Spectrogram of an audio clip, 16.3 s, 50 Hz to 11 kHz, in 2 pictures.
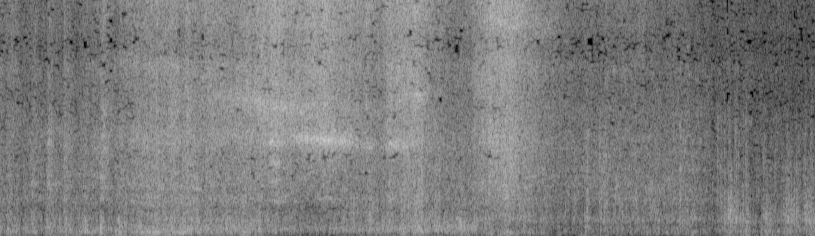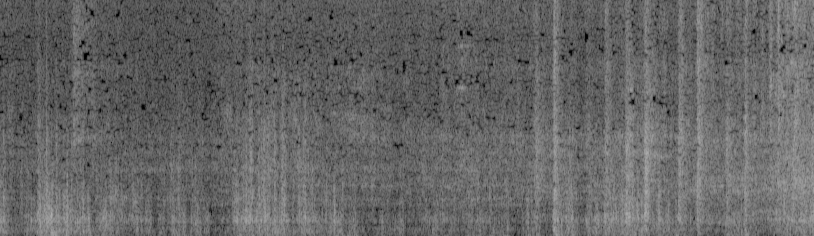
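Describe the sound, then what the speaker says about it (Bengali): The Purulia–Howrah Superfast Express runs past with a loud rushing roar that eases into a steady rattle of wheels, punctuated by sharp clacks over the rails. "One 2828 Purulia Howrah superfast express."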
